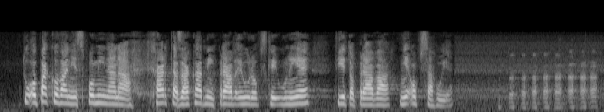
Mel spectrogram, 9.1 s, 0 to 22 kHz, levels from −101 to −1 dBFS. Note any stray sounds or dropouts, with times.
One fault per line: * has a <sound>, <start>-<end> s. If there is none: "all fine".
* has a laugh, 7.5-9.0 s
